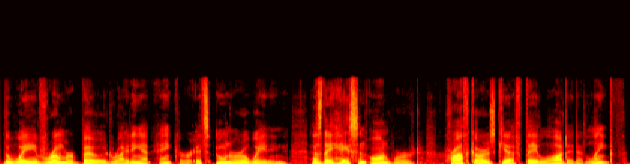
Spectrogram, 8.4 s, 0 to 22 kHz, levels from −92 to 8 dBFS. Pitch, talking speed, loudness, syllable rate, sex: 120 Hz, 145 wpm, -20 LUFS, 4.2 syllables/s, male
